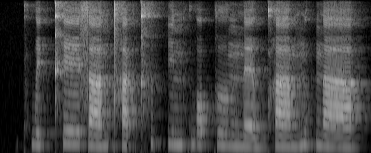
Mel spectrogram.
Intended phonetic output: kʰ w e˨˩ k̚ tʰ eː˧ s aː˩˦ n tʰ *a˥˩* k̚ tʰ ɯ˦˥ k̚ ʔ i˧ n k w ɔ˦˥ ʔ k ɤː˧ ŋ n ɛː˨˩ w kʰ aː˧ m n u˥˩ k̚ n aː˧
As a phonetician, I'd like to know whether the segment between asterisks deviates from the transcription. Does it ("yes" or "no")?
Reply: yes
